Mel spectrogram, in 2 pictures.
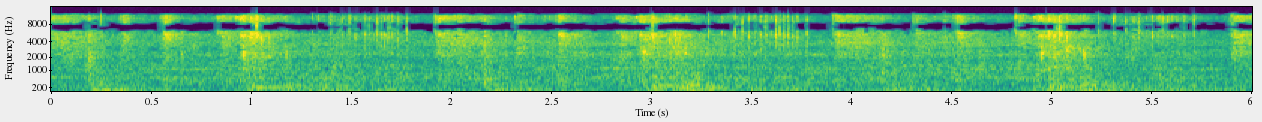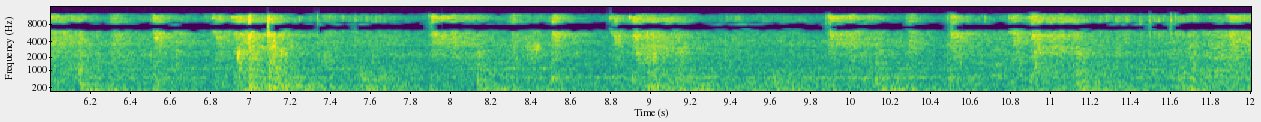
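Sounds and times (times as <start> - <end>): packing machine clattering: 2.8 - 7.6.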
